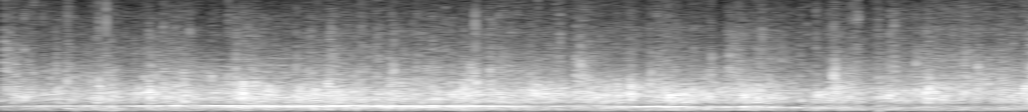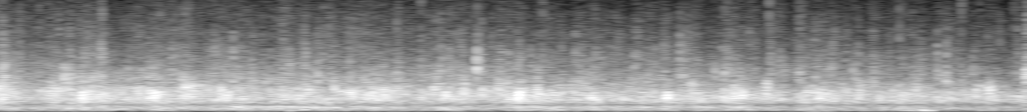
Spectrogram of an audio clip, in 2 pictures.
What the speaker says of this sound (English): Maybe one more round of applause to our students.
